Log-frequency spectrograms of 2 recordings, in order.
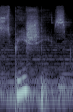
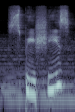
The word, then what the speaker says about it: species: We are a new intelligent species. Мы больше не машины. We are a new intelligent species. Мы новый разумный вид. Species, кстати, иногда еще читают species. Вариант такой тоже встречается произношение.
